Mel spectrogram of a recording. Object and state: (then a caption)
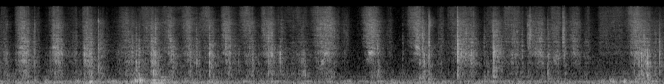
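Denim jeans being scratched. Fingernails scratch and rub the front and back pockets of light-blue button-fly denim jeans being worn. Repeated bright, rasping strokes sweep across the fabric over a soft low rumble, keeping a steady, dense scratching texture throughout.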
